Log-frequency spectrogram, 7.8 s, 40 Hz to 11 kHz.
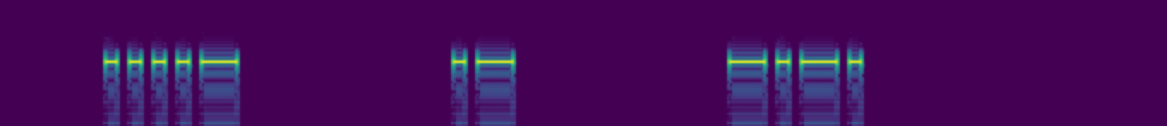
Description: Morse code, heard as a keyed tone, about 15 wpm, spaced as for 5 wpm, 700 Hz. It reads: 4AC
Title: USA Call Signs - 5 Characters - 6x Character Spacing - 15wpm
